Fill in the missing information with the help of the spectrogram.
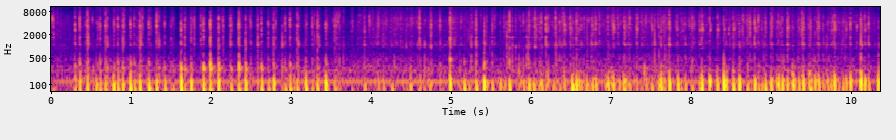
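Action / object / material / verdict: tap / plastic soda bottle / plastic / none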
